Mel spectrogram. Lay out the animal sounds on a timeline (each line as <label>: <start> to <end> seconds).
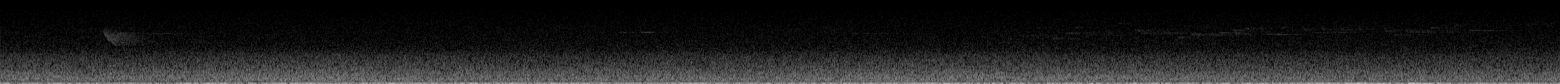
Blue-headed Vireo (Vireo solitarius): 0.9 to 1.5 seconds
Black-throated Green Warbler (Setophaga virens): 1.2 to 1.9 seconds
Black-throated Green Warbler (Setophaga virens): 6.0 to 6.7 seconds
Winter Wren (Troglodytes hiemalis): 10.2 to 15.6 seconds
